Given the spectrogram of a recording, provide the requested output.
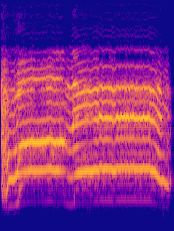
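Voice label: Polish on fire mood high; speech; War Thunder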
